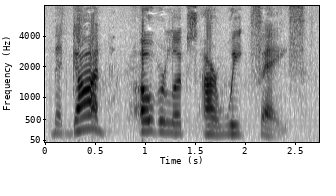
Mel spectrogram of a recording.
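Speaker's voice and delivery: ordinary talk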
